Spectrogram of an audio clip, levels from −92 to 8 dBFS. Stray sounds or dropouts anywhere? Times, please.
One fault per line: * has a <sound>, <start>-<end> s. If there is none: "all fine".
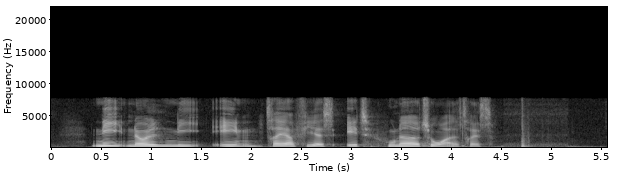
* has a thud, 4.7-5.0 s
